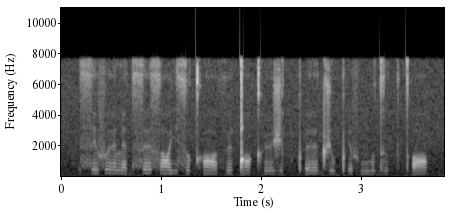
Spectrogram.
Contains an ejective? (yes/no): yes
